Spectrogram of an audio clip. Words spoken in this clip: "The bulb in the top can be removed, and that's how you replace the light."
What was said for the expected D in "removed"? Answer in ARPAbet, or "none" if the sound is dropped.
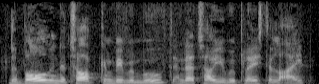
D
